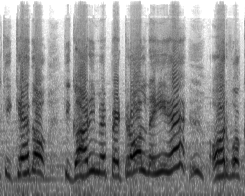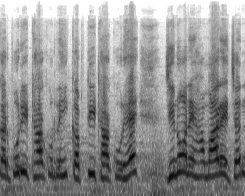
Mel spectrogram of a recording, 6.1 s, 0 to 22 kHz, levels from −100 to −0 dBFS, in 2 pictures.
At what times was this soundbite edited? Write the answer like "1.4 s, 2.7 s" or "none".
5.0 s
